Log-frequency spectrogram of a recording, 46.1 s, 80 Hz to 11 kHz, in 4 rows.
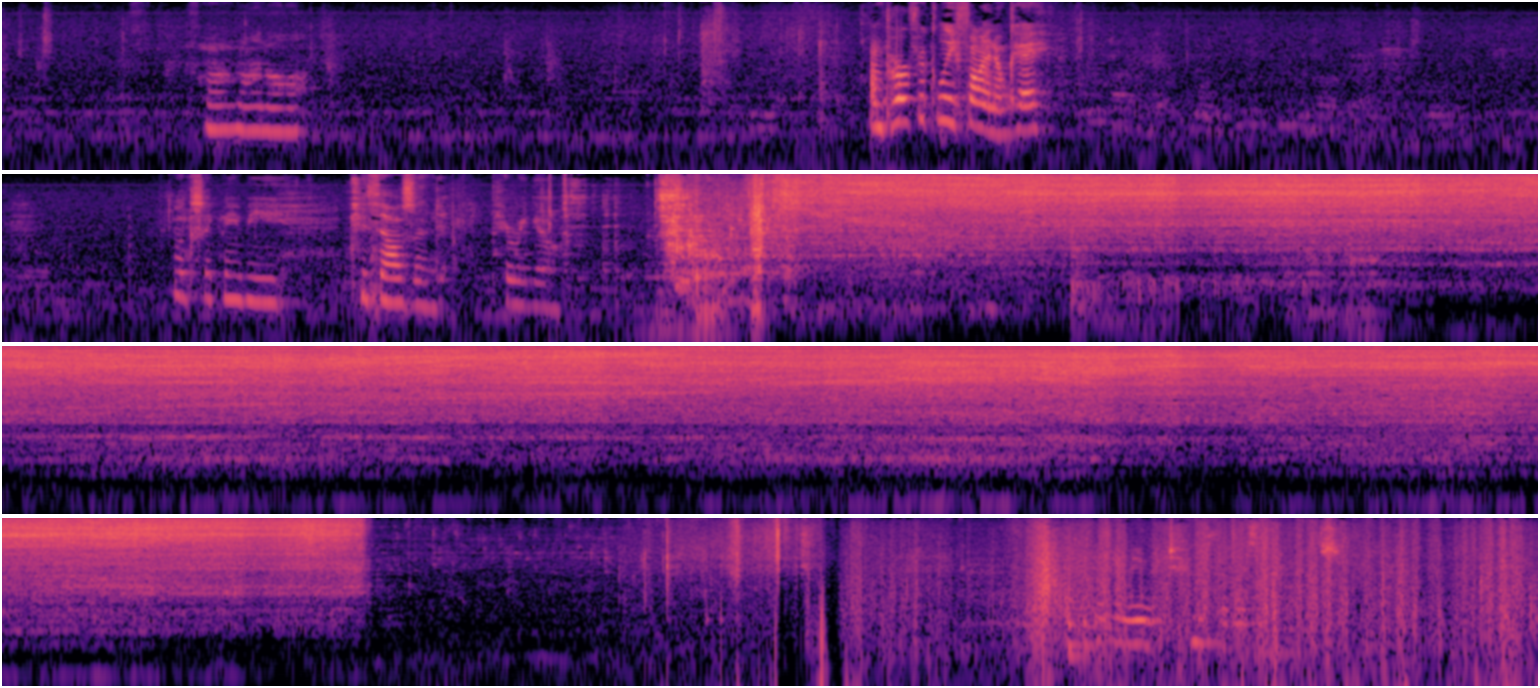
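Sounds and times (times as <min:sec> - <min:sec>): toilet flushing and refilling: 0:16.4 - 0:40.1.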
